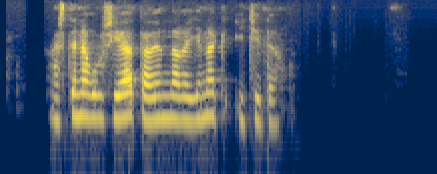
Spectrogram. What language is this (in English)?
Basque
